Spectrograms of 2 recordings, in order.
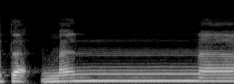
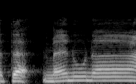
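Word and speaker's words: تَأْمَنَّا: إعرابيا وإنما سكنت للإدغام، يضم القارئ شفتيه هكذا رويت لنا: ما لك لا تأمنا على، ما لك لا تأمنا على، يضم الشفتيه ضما لا أثر له في الصوت وإنما هو منظر فقط.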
